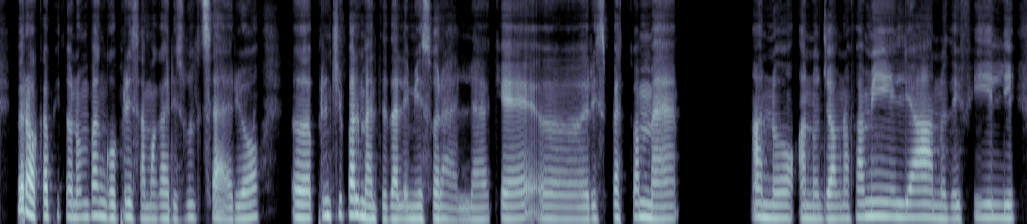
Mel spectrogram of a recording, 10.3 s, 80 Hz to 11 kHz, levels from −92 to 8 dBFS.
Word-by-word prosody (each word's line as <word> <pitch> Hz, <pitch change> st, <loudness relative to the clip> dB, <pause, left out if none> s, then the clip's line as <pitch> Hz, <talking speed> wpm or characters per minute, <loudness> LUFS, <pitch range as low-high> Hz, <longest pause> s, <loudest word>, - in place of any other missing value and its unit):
però, 235 Hz, -4 st, +7 dB
capito, 210 Hz, -1 st, -1 dB
non 195 Hz, +1 st, -1 dB
vengo 205 Hz, -3 st, +2 dB
presa 185 Hz, -2 st, -2 dB
magari 180 Hz, 0 st, -3 dB
sul 185 Hz, +3 st, -7 dB
serio, 180 Hz, +5 st, 0 dB, 0.3 s
uhm, 190 Hz, -1 st, +4 dB
principalmente 215 Hz, -4 st, +2 dB
dalle 175 Hz, 0 st, +1 dB
mie 175 Hz, 0 st, +1 dB
sorelle 170 Hz, -1 st, -3 dB
che, 180 Hz, 0 st, 0 dB, 0.5 s
uhm, 170 Hz, -, -1 dB
rispetto 180 Hz, +2 st, -5 dB
a -, -, +1 dB
me 180 Hz, -2 st, +2 dB, 0.7 s
hanno 185 Hz, -2 st, +1 dB
hanno 180 Hz, -1 st, -1 dB
già 180 Hz, 0 st, +1 dB
una 180 Hz, +1 st, -3 dB
famiglia, 200 Hz, 0 st, +1 dB
hanno 190 Hz, -2 st, +2 dB
dei 175 Hz, 0 st, -5 dB
figli, 190 Hz, 0 st, -2 dB
185 Hz, 150 wpm, -22 LUFS, 175-195 Hz, 0.7 s, però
